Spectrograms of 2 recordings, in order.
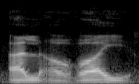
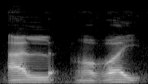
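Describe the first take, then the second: No difference in how they are said.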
